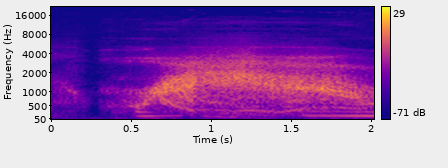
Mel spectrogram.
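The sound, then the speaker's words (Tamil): A person imitates a lion's roar with one sustained, rough growling cry lasting well over a second, loud and strained, rising then slowly falling in pitch, after a short breathy lead-in. “அப்படின்னு அப்படியே கர்ஜிச்சுட்டு சண்டை போட வந்துச்சு”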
